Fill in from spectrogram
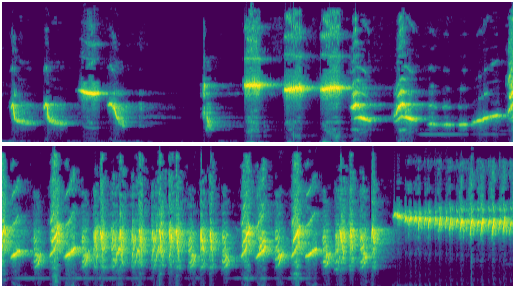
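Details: Sulingan song used as a master recording for training captive songbirds: separate high chirps, then whistled slurs and a low rising note, then dense, rapid twittering phrases ending in a steady high trill.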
